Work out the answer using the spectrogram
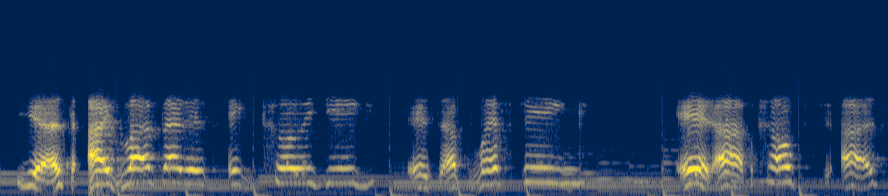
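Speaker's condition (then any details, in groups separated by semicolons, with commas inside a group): Cerebral palsy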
